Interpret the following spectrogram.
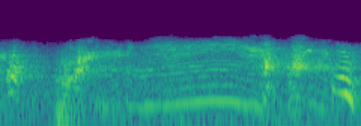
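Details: Baby monkey Leo crying and begging his mother for milk: a long, tonal, whining wail rising and falling over about two seconds, framed by shorter harsh squeals and cries.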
